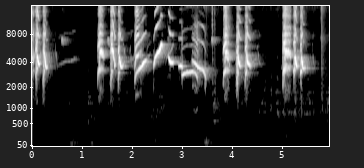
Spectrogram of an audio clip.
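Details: Intense singing from a young forest Oriental magpie-robin: clusters of sharp chattering notes alternate with clear, swooping whistled phrases, delivered in lively bursts.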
